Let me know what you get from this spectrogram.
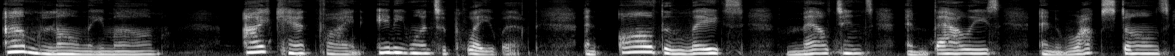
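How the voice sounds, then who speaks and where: A lonely young boy dragon mopes and grumbles in a bedtime storybook. The voice is husky, dark and gravelly, drawn out slowly, with a woman doing him. It sounds close and dry. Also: mid-range voice, expressive, heavily acted. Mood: sad. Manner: sad, grumbling.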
